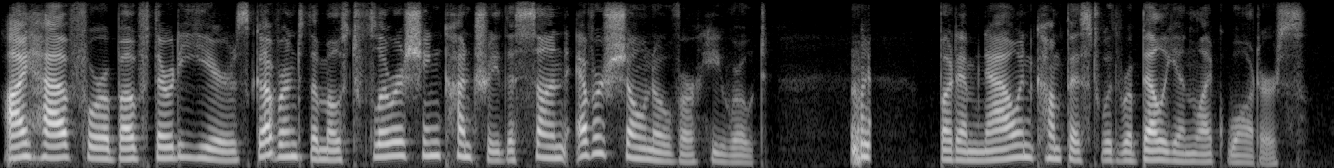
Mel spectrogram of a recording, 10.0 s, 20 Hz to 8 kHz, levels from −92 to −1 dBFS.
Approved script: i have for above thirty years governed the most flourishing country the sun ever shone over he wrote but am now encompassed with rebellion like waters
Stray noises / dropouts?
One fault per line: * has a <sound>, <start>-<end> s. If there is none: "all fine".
* has a laugh, 6.4-6.5 s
